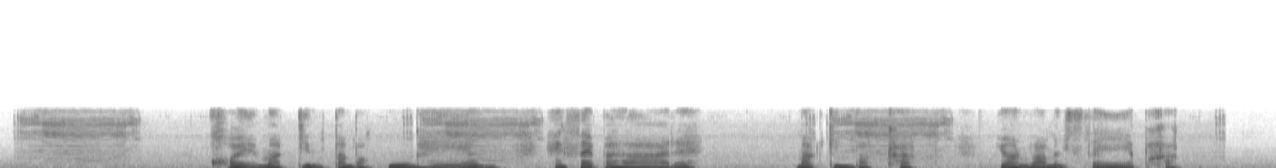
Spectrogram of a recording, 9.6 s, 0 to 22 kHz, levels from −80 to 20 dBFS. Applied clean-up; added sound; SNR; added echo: none; Tools; 19 dB; none.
